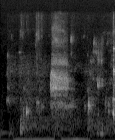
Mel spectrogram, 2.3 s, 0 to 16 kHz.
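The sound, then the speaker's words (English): Wine, a 2017 Gary Farrell Sonoma County Pinot, pours into a glass: a short gurgling stream with a steadier splash in the middle and a few small clinks and drips around it. “Uh, but I have a Gary Farrell, uh, which is a Sonoma County Pinot, 2017, well ranked. So now I'm pouring it.”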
